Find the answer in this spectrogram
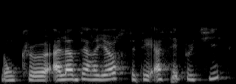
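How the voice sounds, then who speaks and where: A Swiss-born woman telling her life story as a podcast guest, pausing often with fillers and restarts. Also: a little high, highs cut off. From Switzerland. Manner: hesitant, many fillers and restarts. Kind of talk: conversational interview storytelling.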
